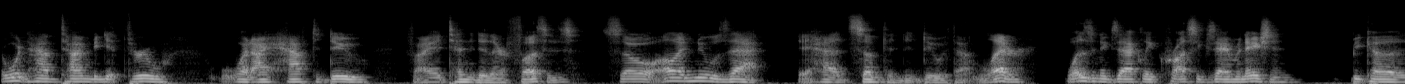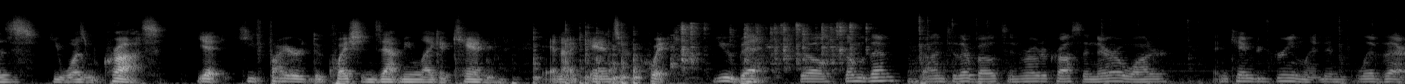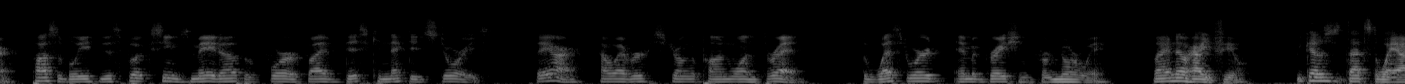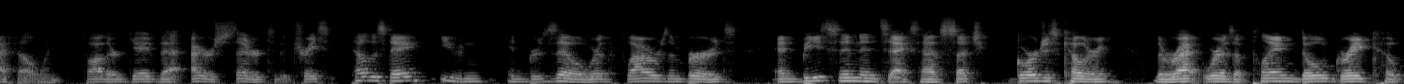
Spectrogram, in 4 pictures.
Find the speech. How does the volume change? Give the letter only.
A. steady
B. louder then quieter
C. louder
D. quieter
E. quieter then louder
E.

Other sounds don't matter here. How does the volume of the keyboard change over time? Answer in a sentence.
The volume of the keyboard goes down.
